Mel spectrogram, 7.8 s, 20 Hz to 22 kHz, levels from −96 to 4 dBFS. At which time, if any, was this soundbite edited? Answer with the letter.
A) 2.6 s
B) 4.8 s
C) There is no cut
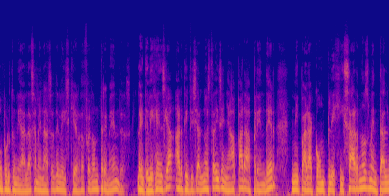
A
